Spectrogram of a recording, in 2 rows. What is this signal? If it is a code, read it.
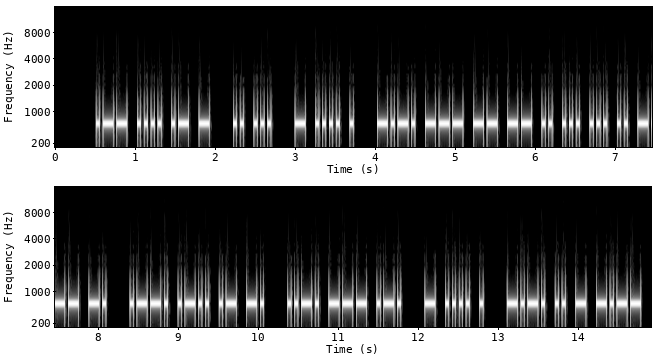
Morse code, heard as a keyed tone, about 28 wpm, 700 Hz. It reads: WHAT IS THE COMMISSION PLAN FOR THE CITY
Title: Sentences from Top 1400 Words 28wpm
